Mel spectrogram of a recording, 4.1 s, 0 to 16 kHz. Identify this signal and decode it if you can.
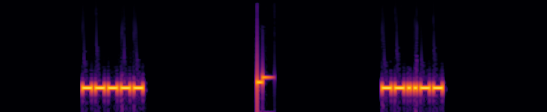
Morse code, heard as a keyed tone, about 48 wpm, 700 Hz. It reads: 0 ,
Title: Single Character (Letter:Number:Punctuation:Prosign) 50wpm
